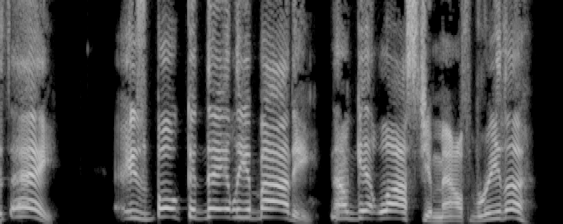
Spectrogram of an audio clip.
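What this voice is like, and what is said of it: Put-on accent for character voice. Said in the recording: “I don't know why they all have that accent, but yeah, I'm going to stick with it.”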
